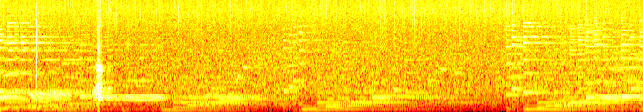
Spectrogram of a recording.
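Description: Background music of slow, sustained chords that shift every few seconds. A brief, sharp sound about two seconds in is the loudest moment.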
